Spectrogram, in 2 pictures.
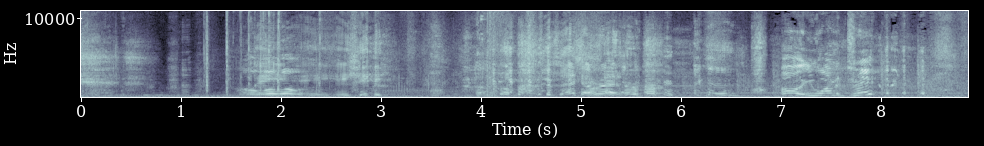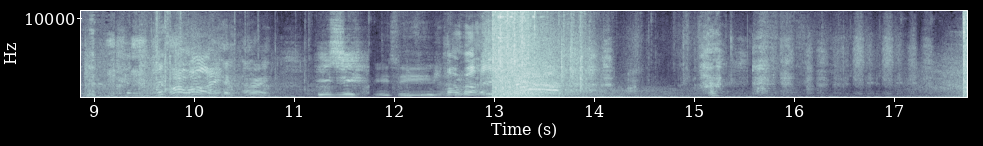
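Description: A chimpanzee screams loudly.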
